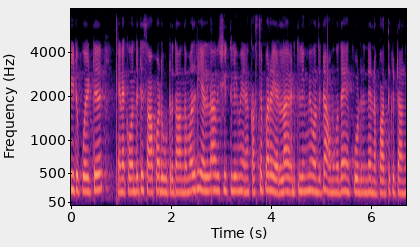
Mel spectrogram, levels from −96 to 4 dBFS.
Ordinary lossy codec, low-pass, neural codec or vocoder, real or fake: none; 7.2 kHz; vocoder, 44.1 kHz, 80 mel bands, Vocos; fake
